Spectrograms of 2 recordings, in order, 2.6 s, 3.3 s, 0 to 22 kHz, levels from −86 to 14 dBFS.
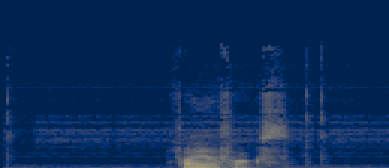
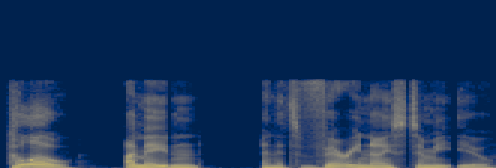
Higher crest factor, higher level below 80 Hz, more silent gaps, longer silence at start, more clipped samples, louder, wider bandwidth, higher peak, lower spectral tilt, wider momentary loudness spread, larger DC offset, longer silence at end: first, 26 dB vs 16 dB; about the same, -58 dBFS vs -56 dBFS; neither; first, 1.2 s vs 0.05 s; neither; second, -27 LUFS vs -18 LUFS; first, 15.5 kHz vs 12 kHz; about the same, -4 dBFS vs -2 dBFS; about the same, -6.5 dB/octave vs -6.5 dB/octave; first, 14 LU vs 9 LU; neither; first, 0.7 s vs 0 s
